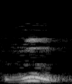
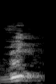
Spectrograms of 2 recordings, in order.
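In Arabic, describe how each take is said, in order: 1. يحل حرف مد طويل محل الهمزة. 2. يُسمع نطق الهمزة في الوسط.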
